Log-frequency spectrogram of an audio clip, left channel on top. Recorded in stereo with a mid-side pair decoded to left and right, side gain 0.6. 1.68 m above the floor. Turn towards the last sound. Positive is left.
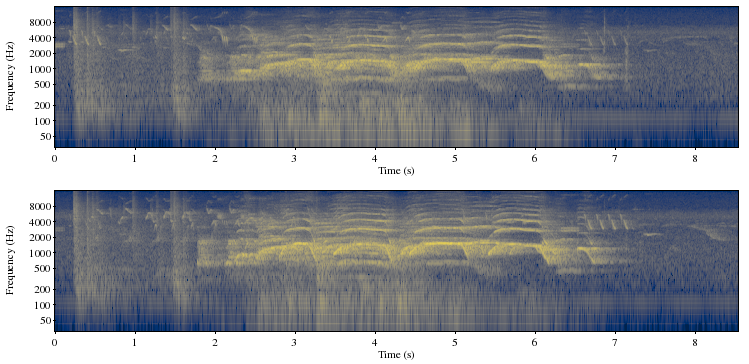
turn(degrees=-70)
